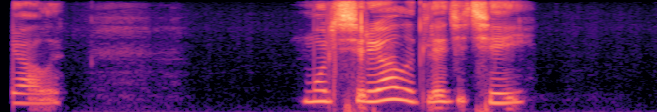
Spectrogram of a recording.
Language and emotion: Russian, sad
